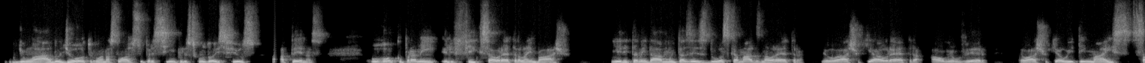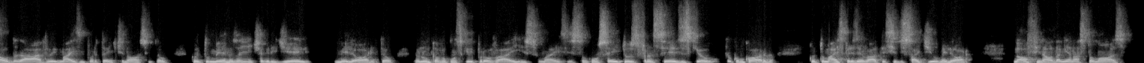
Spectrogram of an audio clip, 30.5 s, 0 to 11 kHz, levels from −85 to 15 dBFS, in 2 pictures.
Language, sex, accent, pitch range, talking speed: Portuguese, male, Brazilian, 130-170 Hz, 180 wpm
